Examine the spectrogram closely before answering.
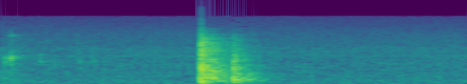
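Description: A cup clinks on a saucer.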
